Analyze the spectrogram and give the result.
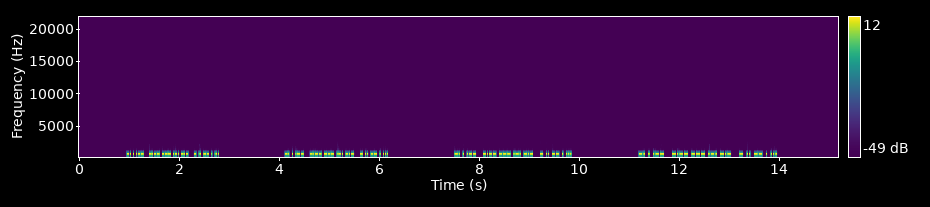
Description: Morse code, heard as a keyed tone, about 64 wpm, 700 Hz. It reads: NEW YORK TIMES NEW YORK TIMES NEW YORK TIMES NEW YORK TIMES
